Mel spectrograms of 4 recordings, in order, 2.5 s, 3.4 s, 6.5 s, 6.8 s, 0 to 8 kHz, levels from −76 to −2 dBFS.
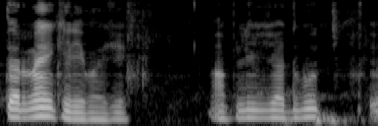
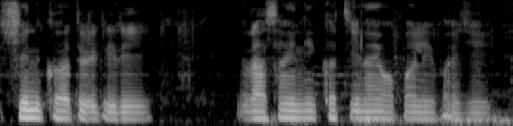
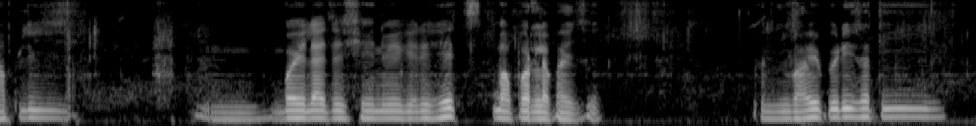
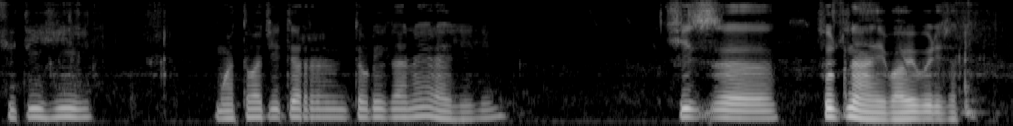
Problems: constant background noise, background conversations at intervals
